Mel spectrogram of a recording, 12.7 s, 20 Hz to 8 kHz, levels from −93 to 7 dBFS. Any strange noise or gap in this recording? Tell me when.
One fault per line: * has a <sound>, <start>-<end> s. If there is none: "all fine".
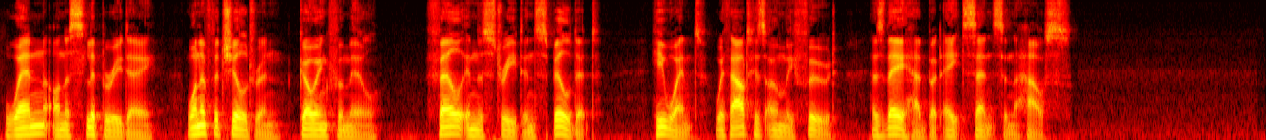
all fine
